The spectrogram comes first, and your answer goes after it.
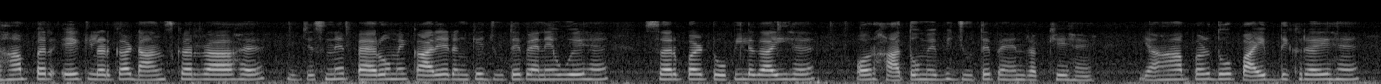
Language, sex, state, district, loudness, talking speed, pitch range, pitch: Hindi, female, Uttar Pradesh, Budaun, -27 LUFS, 165 wpm, 220-240 Hz, 230 Hz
